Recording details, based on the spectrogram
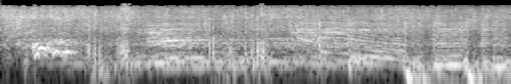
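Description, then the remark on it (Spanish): Steady hiss of shower water running, continuous throughout, with a famous person singing loudly under the spray in wavering, drawn-out notes. “quién es el famoso que canta bajo la ducha”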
